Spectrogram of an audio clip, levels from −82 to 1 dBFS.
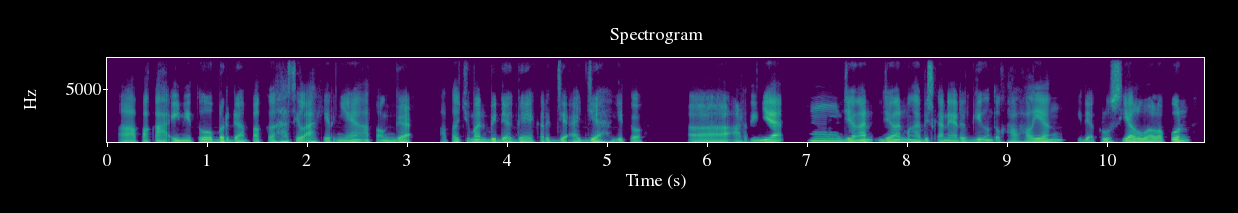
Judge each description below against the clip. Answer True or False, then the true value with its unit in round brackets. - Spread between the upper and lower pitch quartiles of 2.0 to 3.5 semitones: True (2.8 semitones)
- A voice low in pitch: True (125 Hz)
